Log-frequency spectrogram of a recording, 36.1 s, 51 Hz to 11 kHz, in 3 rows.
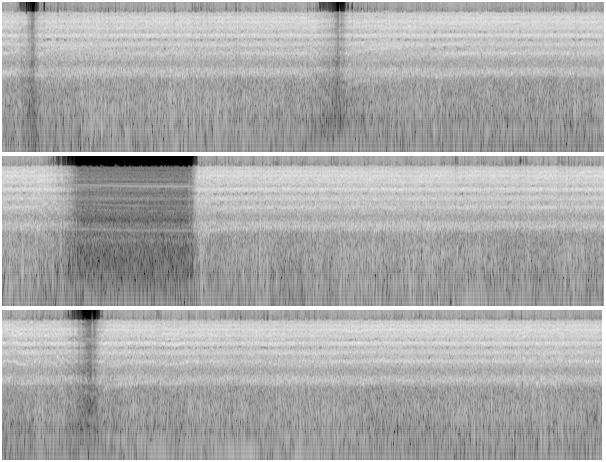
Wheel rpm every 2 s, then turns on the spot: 160, 220, 230, 140, 220, 230, 100, 10, 210, 230, 230, 230, 150, 200, 230, 230, 230, 230.
none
